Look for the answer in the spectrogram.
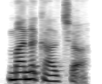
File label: "monoculture", Indian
